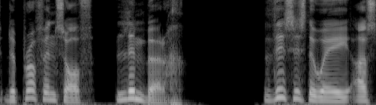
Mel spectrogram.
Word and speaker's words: Limburg: accent the province of limber this is the way us duchies say limur limber there is a very slight emphasis on the first syllable limber Lim B all the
